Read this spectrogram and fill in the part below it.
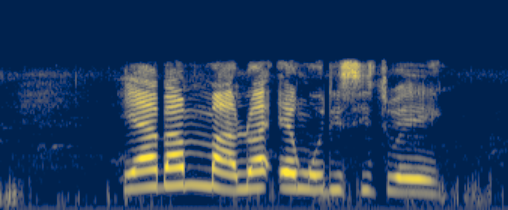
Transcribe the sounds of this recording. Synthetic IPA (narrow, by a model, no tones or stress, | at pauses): jabam̩malwaʔeŋodisit͡sʼweːŋ̩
